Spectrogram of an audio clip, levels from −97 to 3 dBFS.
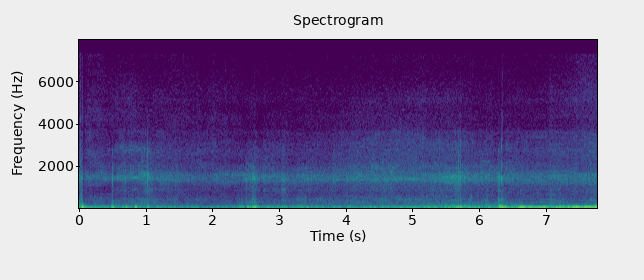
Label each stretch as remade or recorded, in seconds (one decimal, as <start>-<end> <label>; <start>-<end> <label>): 0.0-5.7 remade; 5.7-6.6 recorded; 6.6-7.8 remade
